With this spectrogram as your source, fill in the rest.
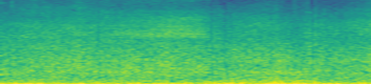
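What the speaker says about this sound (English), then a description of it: "Sorry if you can hear the wind" Strong wind buffets the microphone on a boat trip out toward Red Sand Fort, a loud, constant low rumble with gusting swells and no voices over it.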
